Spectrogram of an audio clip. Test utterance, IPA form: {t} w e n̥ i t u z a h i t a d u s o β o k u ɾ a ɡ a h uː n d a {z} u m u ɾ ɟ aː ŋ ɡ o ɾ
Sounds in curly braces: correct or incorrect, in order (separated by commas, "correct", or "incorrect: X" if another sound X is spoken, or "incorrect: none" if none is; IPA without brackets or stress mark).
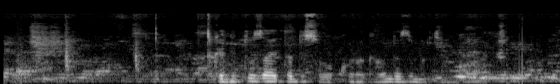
correct, correct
